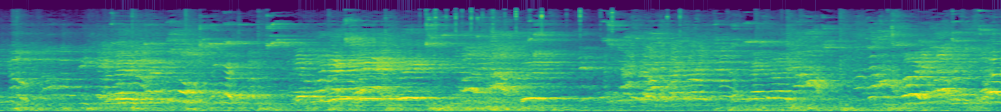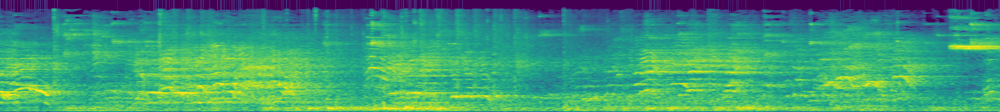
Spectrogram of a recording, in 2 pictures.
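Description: A basketball bouncing on a hardwood gym floor during play, with voices of players and spectators throughout, echoing in a large gym. A brief high tone sounds near the end.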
